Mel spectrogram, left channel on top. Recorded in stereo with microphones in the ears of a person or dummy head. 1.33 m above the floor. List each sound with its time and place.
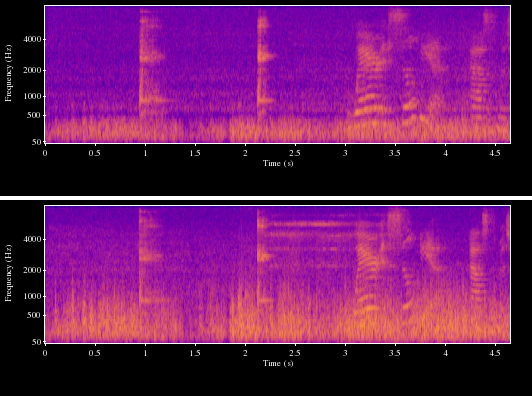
0.9 s a clink: 65° right (ahead or behind), 8.5 m
3.0 s a woman speaking: 55° right (ahead or behind), 2.5 m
